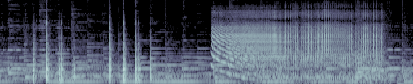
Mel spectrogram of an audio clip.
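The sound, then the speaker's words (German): Several sharp, loud knocks on the door of a tower by the Kaiserburg at night come in two quick bursts, three raps and then four, before a long, steady droning tone takes over and holds for a few seconds. “Sie sahen noch Licht. Also klopften sie an.”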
